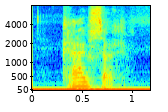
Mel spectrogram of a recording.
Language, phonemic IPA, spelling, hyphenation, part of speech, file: Dutch, /ˈkrœy̯.sər/, kruiser, krui‧ser, noun, Nl-kruiser.ogg
- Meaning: a cruiser (warship)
